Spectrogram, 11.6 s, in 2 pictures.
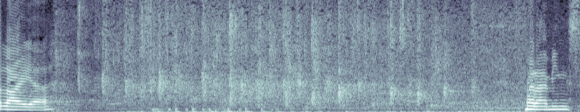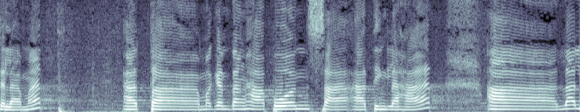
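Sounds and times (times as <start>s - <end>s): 
speech: 0.0s - 0.7s, 5.2s - 6.4s, 7.0s - 11.5s
crowd clapping: 0.5s - 5.2s.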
